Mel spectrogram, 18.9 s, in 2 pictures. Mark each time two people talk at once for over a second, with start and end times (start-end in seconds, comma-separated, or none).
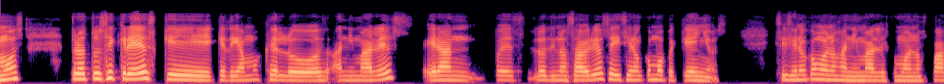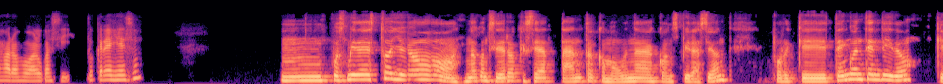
none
